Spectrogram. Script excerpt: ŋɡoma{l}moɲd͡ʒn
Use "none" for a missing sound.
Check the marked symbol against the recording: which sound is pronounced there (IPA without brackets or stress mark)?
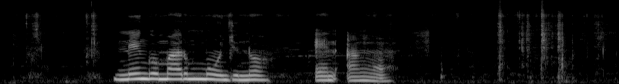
ɾ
